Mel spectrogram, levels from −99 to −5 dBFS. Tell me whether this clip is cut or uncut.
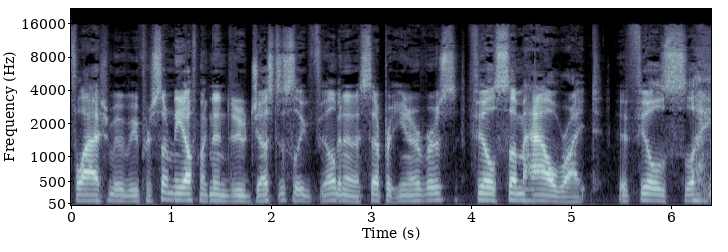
cut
